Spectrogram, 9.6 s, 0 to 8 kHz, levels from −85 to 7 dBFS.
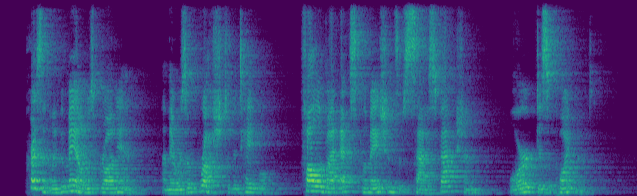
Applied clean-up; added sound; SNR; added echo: none; none; none; reverberation time 0.9 s.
